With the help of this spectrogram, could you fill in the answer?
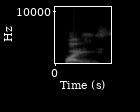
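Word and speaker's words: WAIS: Well, guess how you pronounce that. Weiss, right? Like just spelled different. W A I S. Weiss, wise, wise, wise, however you want to say it.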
